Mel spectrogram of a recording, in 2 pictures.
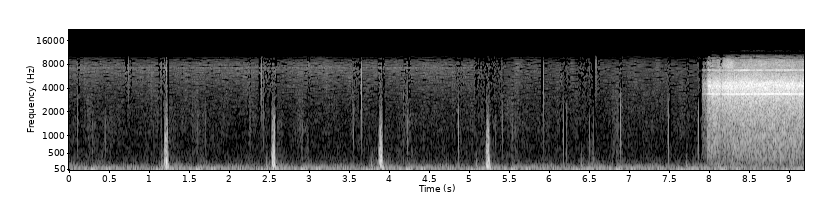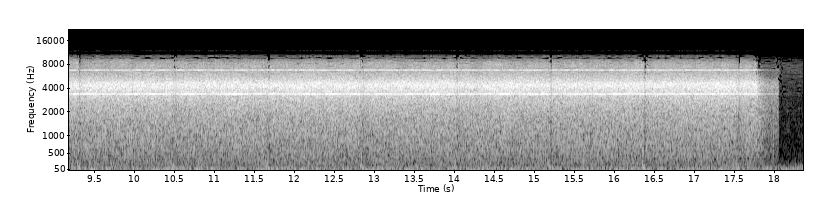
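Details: Simulated tinnitus made with an electronic music synthesizer (1970s demonstration record, RNID London research), representing what patients with moderate to very loud tinnitus hear continually inside the head; tinnitus simulation.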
